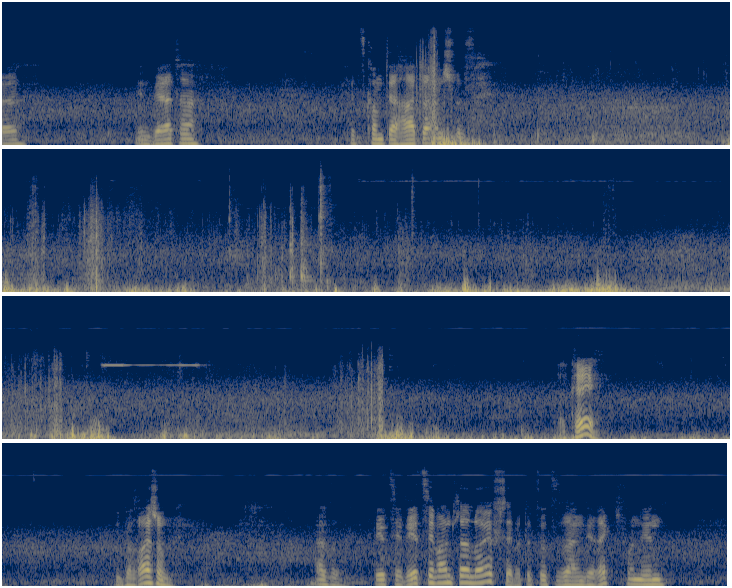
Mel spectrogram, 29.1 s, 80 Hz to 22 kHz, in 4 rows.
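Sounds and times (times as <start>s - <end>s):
footsteps: 4.9s - 13.6s
high-pitched whine: 10.6s - 29.0s
brief beep: 15.5s - 16.6s.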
